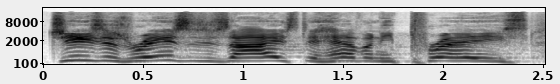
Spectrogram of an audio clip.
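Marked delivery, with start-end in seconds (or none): none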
